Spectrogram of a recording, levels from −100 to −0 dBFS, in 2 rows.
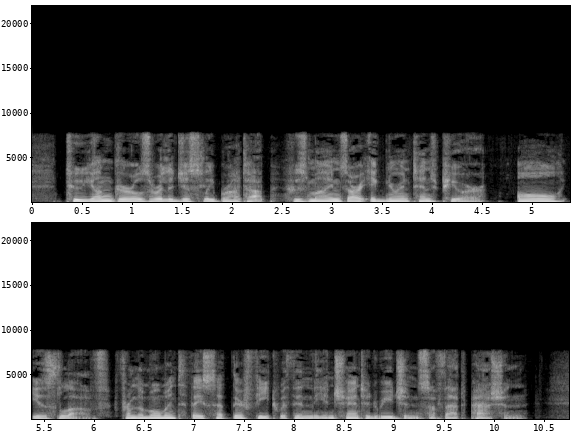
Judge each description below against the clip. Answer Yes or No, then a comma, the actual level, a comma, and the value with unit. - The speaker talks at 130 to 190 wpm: Yes, average, 160 wpm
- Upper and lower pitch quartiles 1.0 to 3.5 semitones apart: Yes, average, 2.8 semitones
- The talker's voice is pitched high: No, low, 100 Hz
